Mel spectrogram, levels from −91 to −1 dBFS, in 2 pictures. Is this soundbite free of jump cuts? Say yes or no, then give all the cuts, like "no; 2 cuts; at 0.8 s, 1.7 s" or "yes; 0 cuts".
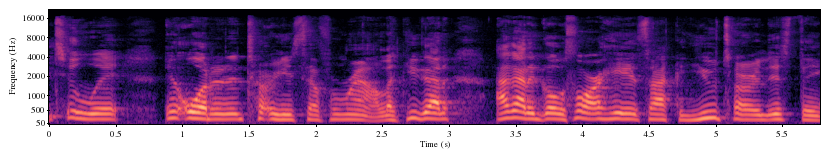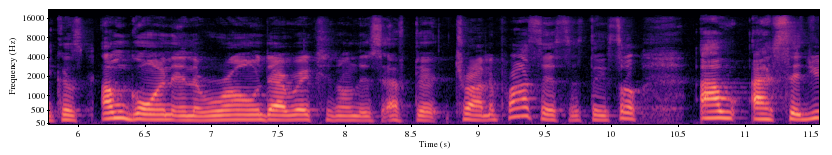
no; 2 cuts; at 3.9 s, 6.1 s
